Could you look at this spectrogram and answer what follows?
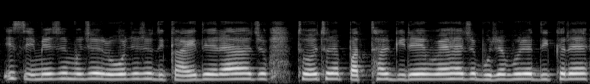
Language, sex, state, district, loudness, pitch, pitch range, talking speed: Hindi, female, Chhattisgarh, Bastar, -15 LUFS, 245 Hz, 235-250 Hz, 215 wpm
